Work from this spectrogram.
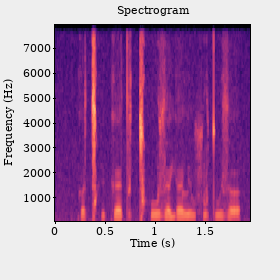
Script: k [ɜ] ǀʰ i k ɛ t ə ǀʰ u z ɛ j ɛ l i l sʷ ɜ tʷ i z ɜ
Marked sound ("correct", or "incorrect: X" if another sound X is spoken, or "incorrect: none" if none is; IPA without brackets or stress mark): correct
